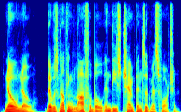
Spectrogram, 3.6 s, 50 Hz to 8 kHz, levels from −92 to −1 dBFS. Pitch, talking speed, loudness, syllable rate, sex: 95 Hz, 180 wpm, -19 LUFS, 6.0 syllables/s, male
